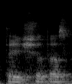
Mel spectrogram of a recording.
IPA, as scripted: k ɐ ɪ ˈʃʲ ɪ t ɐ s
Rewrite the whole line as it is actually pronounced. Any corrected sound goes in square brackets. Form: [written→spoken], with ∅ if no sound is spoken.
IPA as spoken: [k→t] ɐ ɪ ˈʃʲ ɪ t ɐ s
